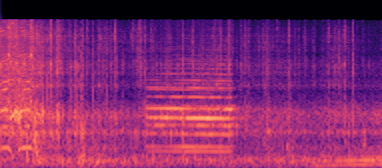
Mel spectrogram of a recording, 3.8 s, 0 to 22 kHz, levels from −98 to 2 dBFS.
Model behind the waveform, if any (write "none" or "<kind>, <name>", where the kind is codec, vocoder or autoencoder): none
